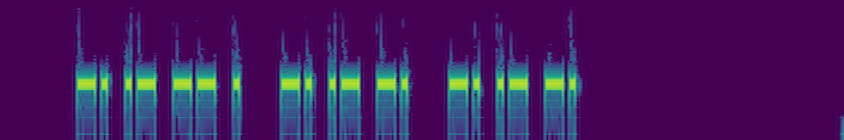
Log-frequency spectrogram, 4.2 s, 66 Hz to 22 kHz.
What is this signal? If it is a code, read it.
Morse code, heard as a keyed tone, about 40 wpm, 700 Hz. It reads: NAME NAN NAN
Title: Practice QSO - Exchange 1 - Beginning - 40wpm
